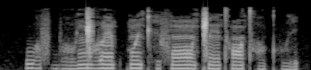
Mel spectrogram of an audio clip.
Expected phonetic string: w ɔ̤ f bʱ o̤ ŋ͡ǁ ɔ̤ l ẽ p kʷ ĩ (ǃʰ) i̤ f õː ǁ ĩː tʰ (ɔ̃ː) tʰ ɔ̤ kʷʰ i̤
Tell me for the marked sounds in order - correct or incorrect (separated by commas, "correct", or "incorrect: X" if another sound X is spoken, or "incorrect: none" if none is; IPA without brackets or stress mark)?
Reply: incorrect: kʰ, correct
